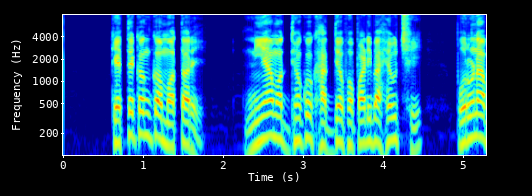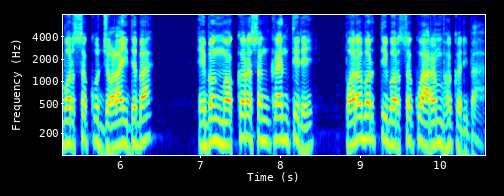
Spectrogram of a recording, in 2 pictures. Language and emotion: Odia, neutral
